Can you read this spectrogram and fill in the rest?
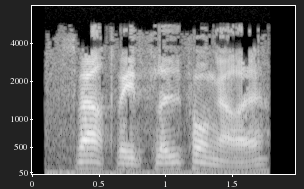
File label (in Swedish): "flufangare", skanskaord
